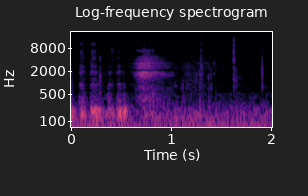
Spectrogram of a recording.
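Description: A metal scratcher tool scraping the latex coating off a scratch-off lottery ticket in short strokes, with a few small ticks as it lifts and touches down.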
